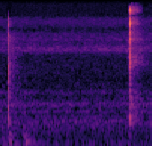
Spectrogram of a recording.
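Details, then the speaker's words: Arduino Wi-Fi garage door remote relay switched via local web page: two sharp, clean clicks about a second apart in a quiet room; relay switching normally. "just hear the relight click and there you go turn it on again yep and you can see that the real light clicks on"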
